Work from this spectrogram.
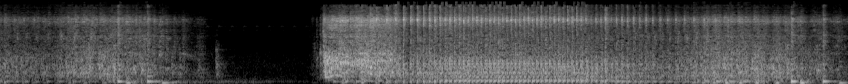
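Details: Cub Cadet lawn tractor, Kohler Command CH13 13 hp: long cranking, pause, then more rapid cranking and chuffing struggling to catch after fresh gas; fuel being drawn up; crimped fuel line and two bad carburetor gaskets (air leak) were the culprit.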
